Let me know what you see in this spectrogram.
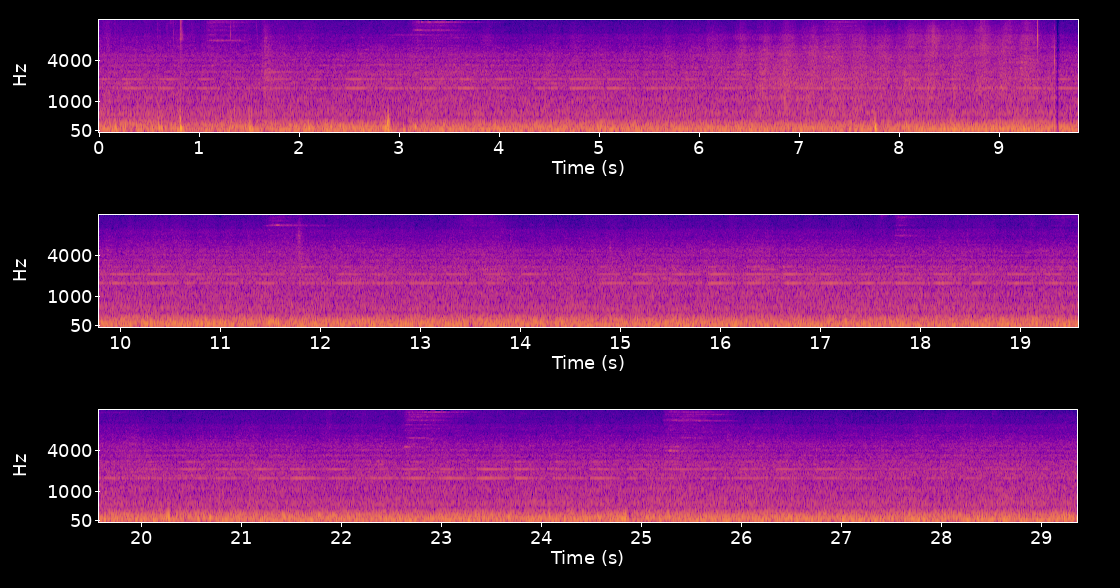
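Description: Railway tank cars of a freight train rolling past at a level crossing: a steady low rumble of wheels on rail, with a few sharp clacks in the first three seconds. A crossing bell rings steadily above it, a high tone.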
